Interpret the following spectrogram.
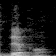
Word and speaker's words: Nippon: I think it's Nippon.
